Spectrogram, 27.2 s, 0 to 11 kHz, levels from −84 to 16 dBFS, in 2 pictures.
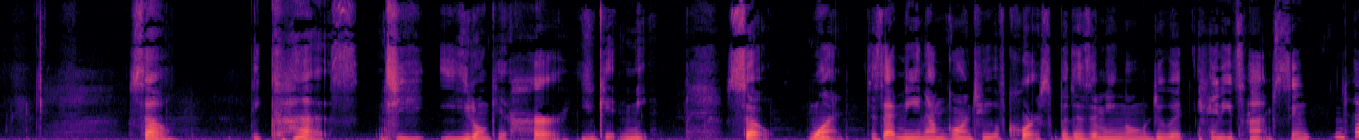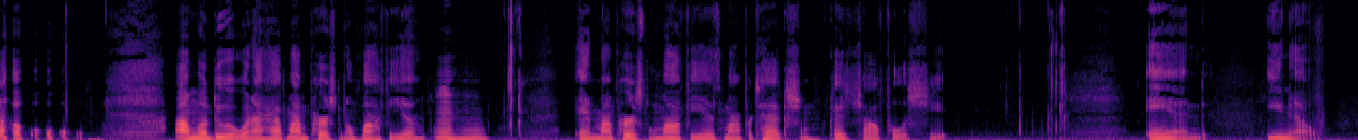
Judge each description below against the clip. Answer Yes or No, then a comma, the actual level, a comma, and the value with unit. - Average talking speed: No, slow, 130 wpm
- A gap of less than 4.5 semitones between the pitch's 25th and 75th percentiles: Yes, average, 3.2 semitones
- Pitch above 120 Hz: Yes, low, 135 Hz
